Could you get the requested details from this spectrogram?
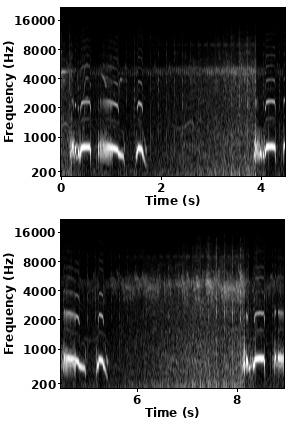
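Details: Spotted dove, wild, answering a trapping decoy and coming close to fight it. It gives repeated three-note cooing phrases: a clipped opening coo, a long even coo, then a short downward coo, with quiet gaps between phrases.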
